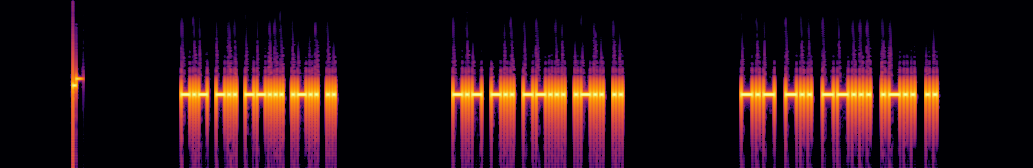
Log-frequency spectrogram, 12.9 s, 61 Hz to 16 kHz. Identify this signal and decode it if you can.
Morse code, heard as a keyed tone, about 31 wpm, 700 Hz. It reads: KD7LI KD7LI KD7LI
